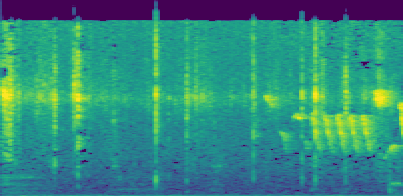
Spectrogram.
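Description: Faint handling of cardstock: a few light clicks and rustles as small paper leaves are picked up and slipped between paper flowers, with a quick run of small ticks near the end.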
